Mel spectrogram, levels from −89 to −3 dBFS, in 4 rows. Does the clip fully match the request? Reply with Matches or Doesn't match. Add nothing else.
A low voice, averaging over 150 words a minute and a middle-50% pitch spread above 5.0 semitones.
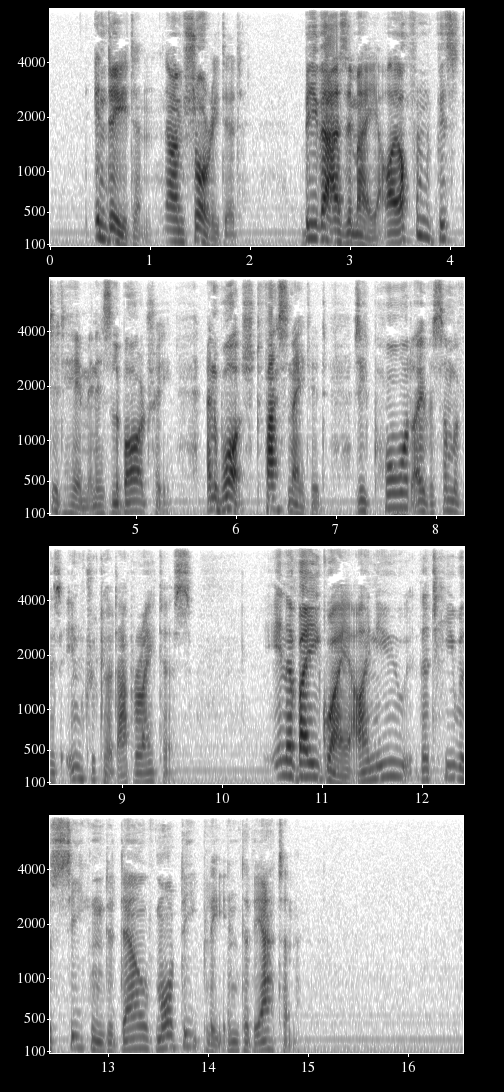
Matches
